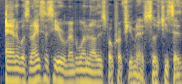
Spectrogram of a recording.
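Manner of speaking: ordinary talk, nothing marked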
